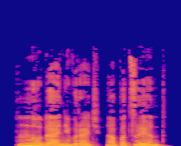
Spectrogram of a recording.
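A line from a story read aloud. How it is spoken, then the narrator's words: Laughing. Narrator (Russian): засмеялась подруга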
